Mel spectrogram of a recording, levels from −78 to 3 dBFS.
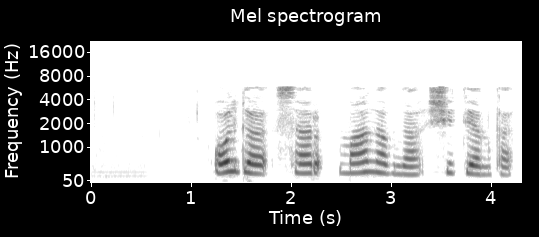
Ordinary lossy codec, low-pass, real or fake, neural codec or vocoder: MP3, 24 kbps; 7.2 kHz; real; none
